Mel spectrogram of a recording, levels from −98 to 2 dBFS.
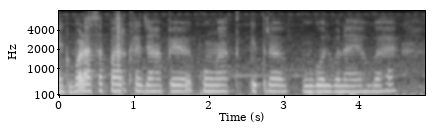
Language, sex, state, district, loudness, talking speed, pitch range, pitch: Hindi, female, Jharkhand, Garhwa, -19 LUFS, 170 wpm, 215-230 Hz, 220 Hz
